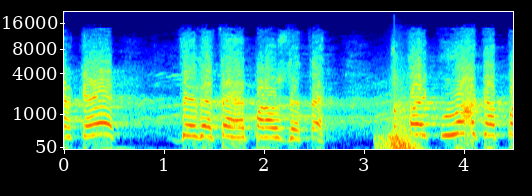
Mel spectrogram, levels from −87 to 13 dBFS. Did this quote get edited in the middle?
yes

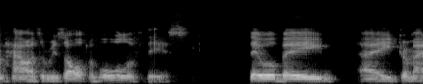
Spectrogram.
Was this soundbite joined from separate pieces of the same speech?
no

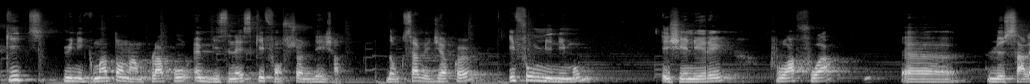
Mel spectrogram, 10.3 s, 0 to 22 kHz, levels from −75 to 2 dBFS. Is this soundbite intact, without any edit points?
yes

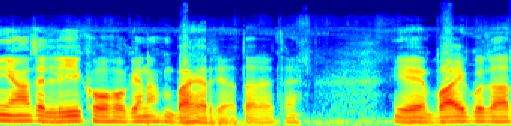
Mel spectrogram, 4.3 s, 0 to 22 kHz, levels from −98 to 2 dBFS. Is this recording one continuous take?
yes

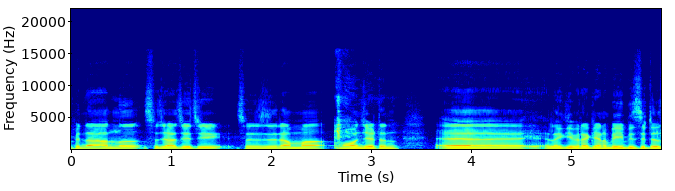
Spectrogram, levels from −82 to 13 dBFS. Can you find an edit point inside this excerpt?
no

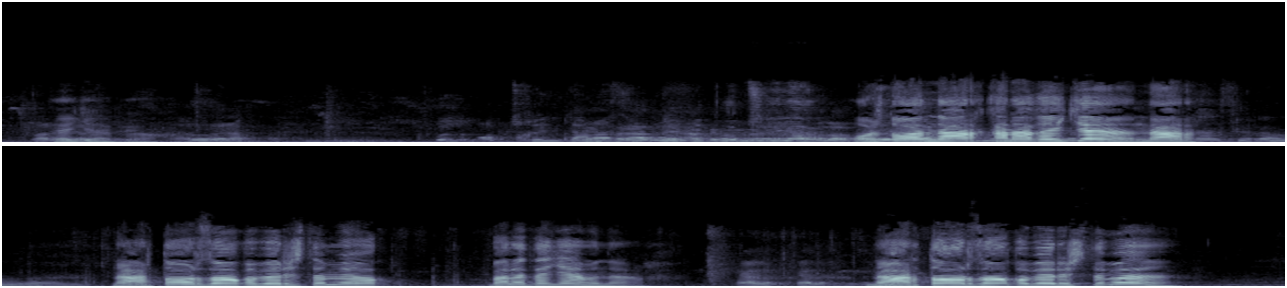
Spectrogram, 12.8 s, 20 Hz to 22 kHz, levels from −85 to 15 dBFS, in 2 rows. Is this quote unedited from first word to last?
yes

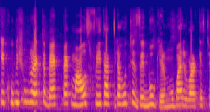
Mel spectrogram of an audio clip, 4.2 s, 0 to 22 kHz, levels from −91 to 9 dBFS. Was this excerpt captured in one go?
no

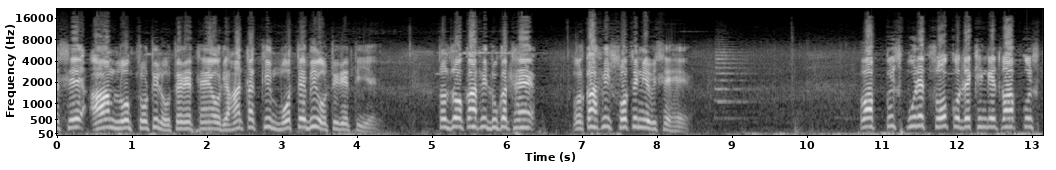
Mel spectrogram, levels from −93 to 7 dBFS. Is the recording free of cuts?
yes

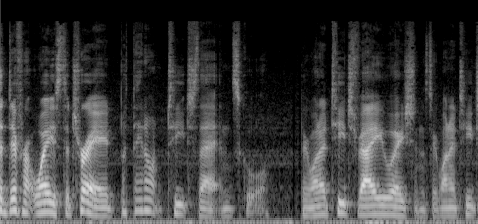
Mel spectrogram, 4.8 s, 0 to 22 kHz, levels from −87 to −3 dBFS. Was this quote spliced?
no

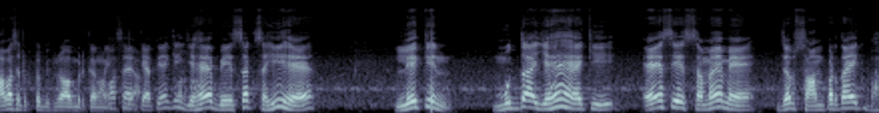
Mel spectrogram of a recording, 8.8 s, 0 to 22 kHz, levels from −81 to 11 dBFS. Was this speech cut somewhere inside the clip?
yes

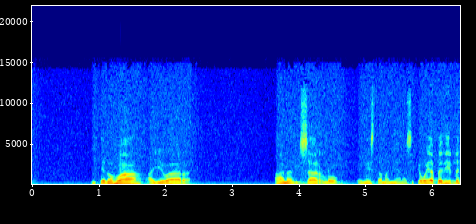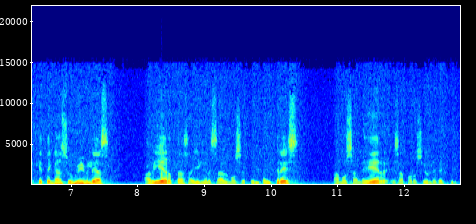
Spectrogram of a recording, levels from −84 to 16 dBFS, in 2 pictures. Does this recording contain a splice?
yes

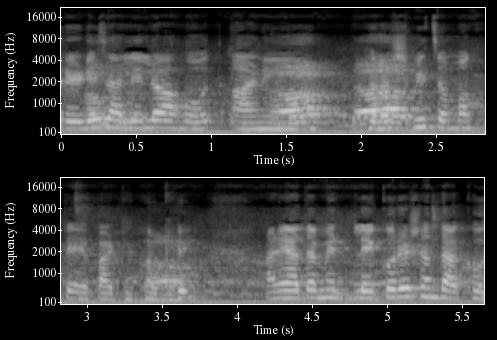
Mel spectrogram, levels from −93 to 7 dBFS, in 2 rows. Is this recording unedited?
yes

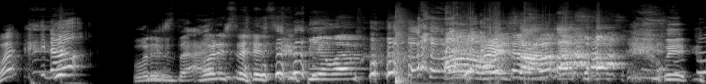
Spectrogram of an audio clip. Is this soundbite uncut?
yes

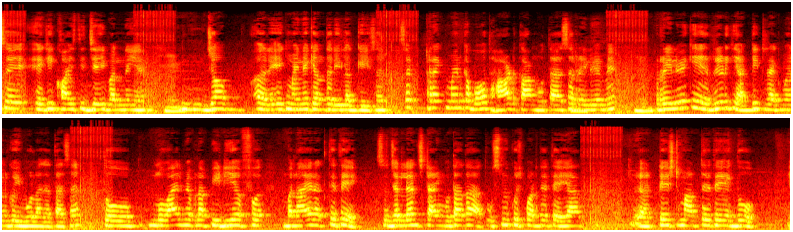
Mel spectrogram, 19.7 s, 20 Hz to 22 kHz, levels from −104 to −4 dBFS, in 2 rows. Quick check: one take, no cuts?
no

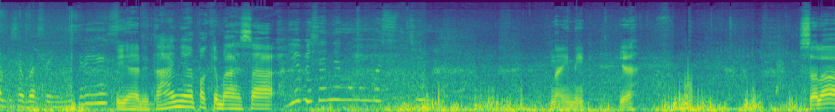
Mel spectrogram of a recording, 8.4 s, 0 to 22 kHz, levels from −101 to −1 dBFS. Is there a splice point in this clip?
yes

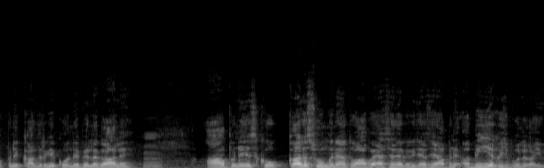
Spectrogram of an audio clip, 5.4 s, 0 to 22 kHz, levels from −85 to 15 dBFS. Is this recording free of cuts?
yes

